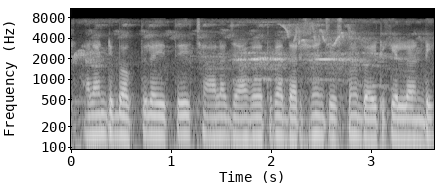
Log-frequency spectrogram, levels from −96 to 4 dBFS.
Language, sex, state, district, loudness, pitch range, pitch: Telugu, female, Telangana, Karimnagar, -17 LUFS, 135-150 Hz, 140 Hz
